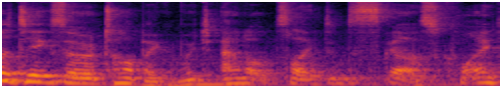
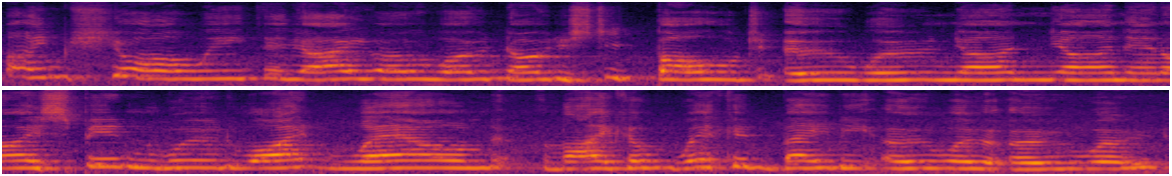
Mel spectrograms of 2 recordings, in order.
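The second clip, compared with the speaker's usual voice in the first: cutesy nya speak; 6 semitones higher than usual. Pretend. Chat asked for uwu talk.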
